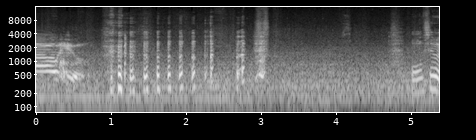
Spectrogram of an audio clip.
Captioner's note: laughs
